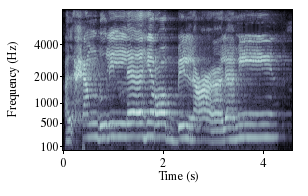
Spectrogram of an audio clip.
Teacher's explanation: مین کو میں نے 1 الف کے برابر کھینچا ہے تو میں نے قصر کیا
